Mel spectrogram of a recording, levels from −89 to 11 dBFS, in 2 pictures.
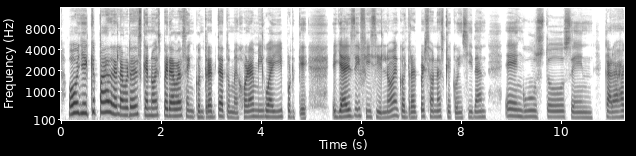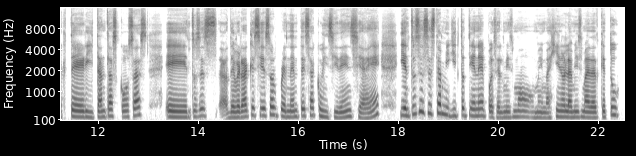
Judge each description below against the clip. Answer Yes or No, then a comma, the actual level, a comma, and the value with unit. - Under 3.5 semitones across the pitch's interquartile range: No, average, 3.8 semitones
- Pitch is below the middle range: No, high, 190 Hz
